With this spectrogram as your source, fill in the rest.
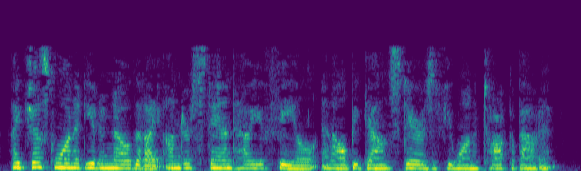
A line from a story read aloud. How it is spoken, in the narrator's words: He said very quietly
